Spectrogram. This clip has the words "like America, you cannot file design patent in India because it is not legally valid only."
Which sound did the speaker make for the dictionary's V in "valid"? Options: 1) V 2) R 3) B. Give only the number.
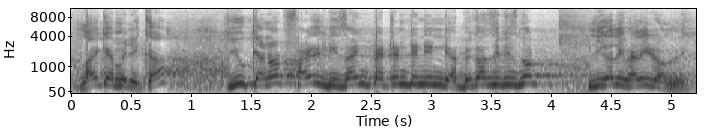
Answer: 3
